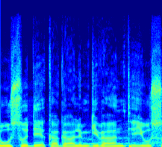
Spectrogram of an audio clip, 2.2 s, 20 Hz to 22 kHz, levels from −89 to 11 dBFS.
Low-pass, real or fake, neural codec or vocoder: 19.8 kHz; real; none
